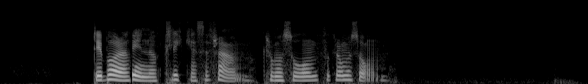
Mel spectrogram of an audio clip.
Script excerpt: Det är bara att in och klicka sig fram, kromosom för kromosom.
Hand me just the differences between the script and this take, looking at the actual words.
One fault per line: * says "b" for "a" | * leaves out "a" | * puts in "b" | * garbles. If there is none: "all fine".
all fine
